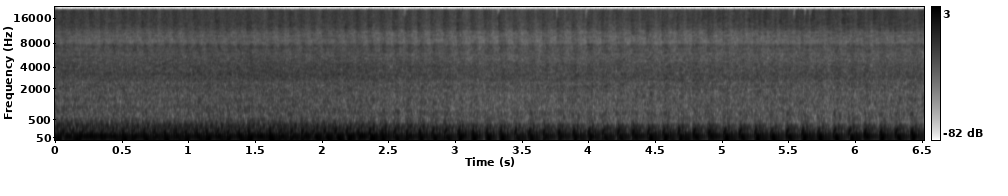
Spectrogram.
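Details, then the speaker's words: Kawasaki KLR650 single-cylinder after carb cleaning, choke off: lumpy thumping around three pulses a second with occasional exhaust pops and backfiring when revved; owner suspects it is starving for fuel; uneven running. "choke off I think uh it's starving a little bit for fuel when you rev it but uh sounds pretty good"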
